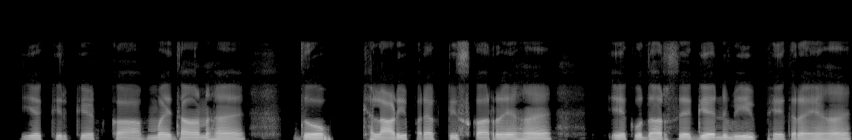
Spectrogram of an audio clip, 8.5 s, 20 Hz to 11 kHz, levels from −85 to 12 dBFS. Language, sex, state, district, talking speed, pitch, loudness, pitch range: Maithili, male, Bihar, Supaul, 135 wpm, 125 Hz, -20 LUFS, 120-130 Hz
